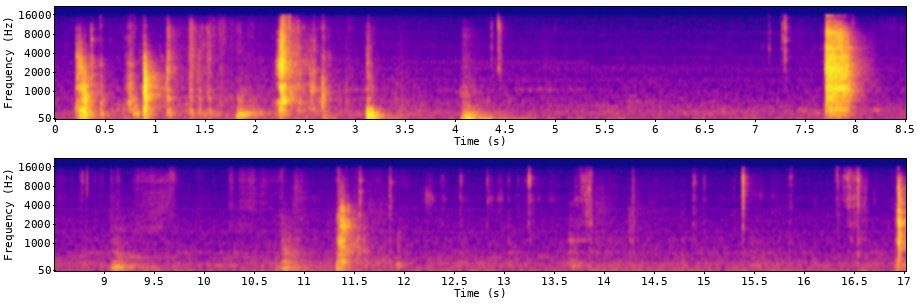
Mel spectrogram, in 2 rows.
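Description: Double-sided 3M tape and a smartphone battery being handled: scattered light clicks and taps, with a few short sharp rasps, the loudest about 8 seconds in and others near 2 and 11 seconds in.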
